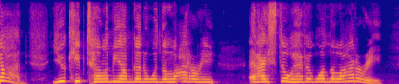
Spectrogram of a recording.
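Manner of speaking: very high, shrill, fed-up, irate shouting. Telling a joke, retelling John yelling at God: retelling an irate yell. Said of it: "John got irate and he yelled at God".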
